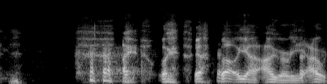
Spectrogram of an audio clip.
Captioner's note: laughing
